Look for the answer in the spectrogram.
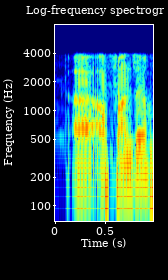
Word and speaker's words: Alfonso: Alfonso. – How do you spell that? – A-L-F-O-N-S-O. And then last name is Garza. G-A-R-Z-A.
